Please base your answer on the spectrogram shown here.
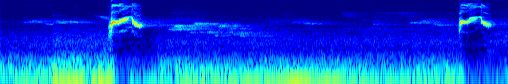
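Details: Female red-whiskered bulbul calling to excite males into singing, for song-duel training; a sharp rising-falling whistle, then a soft low trill, and another bright whistle near the end.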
